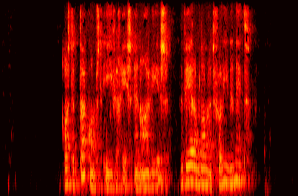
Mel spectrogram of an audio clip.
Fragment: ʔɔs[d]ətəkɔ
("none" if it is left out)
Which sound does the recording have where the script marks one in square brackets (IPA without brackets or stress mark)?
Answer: d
